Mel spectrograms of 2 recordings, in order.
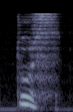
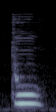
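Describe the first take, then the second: First: The word ends with an audible s sound. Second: The word ends without an s sound. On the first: It is the indefinite pronoun. The speaker calls it wrong. "ne dites pas tous" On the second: It is the adjective before a noun. The speaker calls it right. "Ne prononcez pas S"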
